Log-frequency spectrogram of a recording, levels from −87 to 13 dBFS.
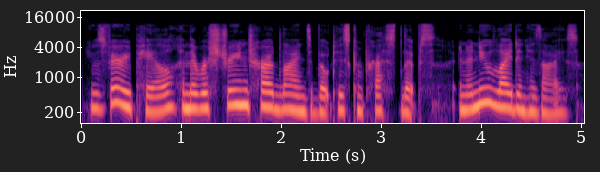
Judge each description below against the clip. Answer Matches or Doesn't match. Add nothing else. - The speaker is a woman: Matches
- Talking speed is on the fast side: Matches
